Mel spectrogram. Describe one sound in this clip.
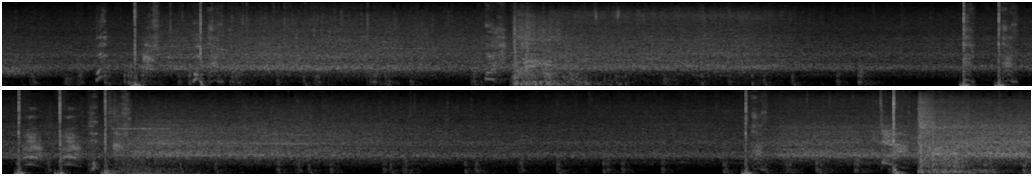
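Heavy thuds and slams of bodies hitting a wrestling ring sound now and then.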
